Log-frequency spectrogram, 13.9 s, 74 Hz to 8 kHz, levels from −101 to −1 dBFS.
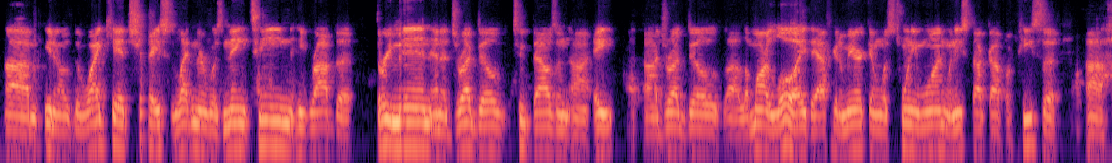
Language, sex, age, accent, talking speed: English, male, 40-59, American, 160 wpm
